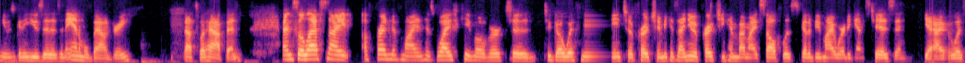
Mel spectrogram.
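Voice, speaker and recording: Woman podcast guest, blunt storyteller, mid pitch, muffled dry recording. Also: brisk, no echo. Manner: blunt, storytelling, acts out others' voices. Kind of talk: candid podcast conversation. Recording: dull, dry lo-fi audio.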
